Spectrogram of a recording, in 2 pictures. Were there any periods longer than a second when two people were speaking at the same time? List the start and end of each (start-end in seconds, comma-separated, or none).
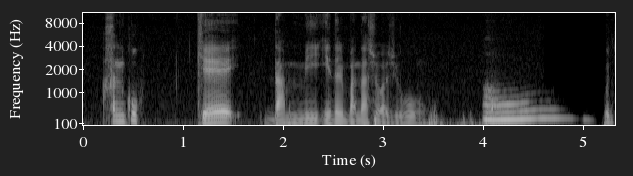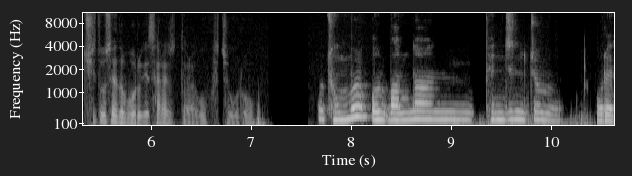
none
